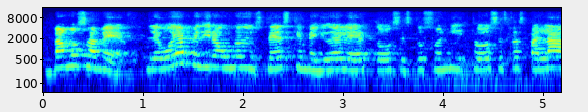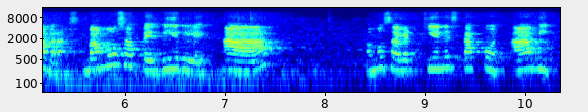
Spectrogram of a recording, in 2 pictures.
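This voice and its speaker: A woman teacher giving an online reading class, speaking slowly and checking in with frequent questions, mixing Spanish and English. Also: high-pitched, fairly even intonation, a bit bright, reverberant, a little hiss or hum, low-quality recording. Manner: slow, repeats "¿ok?" often, switches between Spanish and English.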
